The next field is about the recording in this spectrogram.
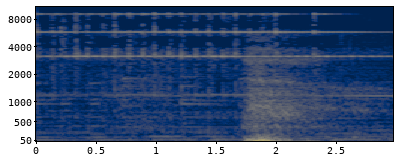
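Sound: bell ringing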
